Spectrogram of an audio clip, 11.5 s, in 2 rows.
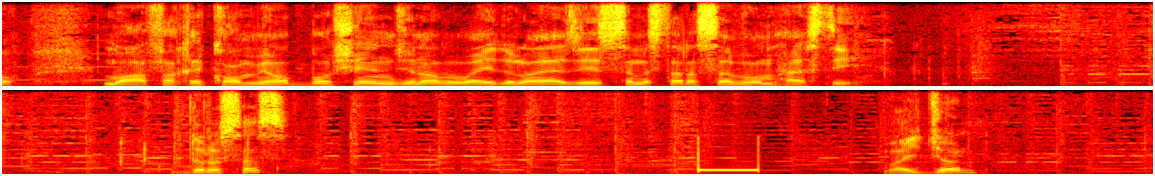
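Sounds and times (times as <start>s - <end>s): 
speech: 0.0s - 4.5s, 6.7s - 7.3s, 10.2s - 10.8s
telephone busy tone after a dropped call to a radio show: 9.2s - 9.6s.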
